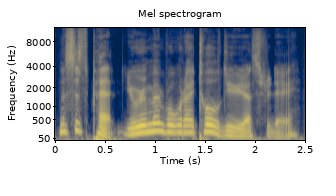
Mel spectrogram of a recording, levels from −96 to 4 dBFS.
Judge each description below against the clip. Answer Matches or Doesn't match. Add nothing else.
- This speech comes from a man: Matches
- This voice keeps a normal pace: Doesn't match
